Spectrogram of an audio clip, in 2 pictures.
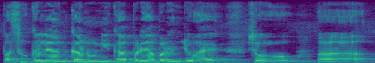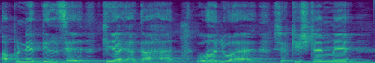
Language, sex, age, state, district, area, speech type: Hindi, male, 60+, Bihar, Samastipur, rural, spontaneous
